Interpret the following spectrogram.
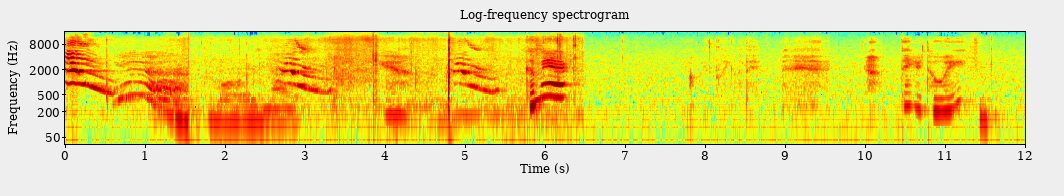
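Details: Fox, a male Bengal cat on his first day in a new home, gives a string of high, bending meows that swoop down in pitch, several in quick succession, while people speak softly and praise him indoors.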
